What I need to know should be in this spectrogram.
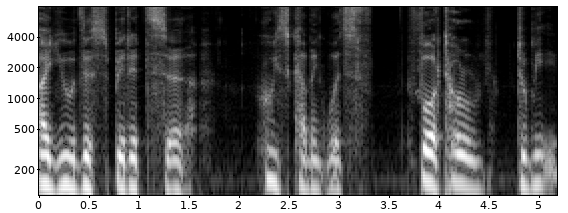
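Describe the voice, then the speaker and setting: In a put-on character voice, the speaker goes at a fairly slow pace with monotone, flat intonation, long, frequent pauses and big swings in loudness. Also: man, medium pitch for a man. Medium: read story.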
